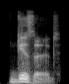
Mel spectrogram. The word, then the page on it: gizzard: British English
